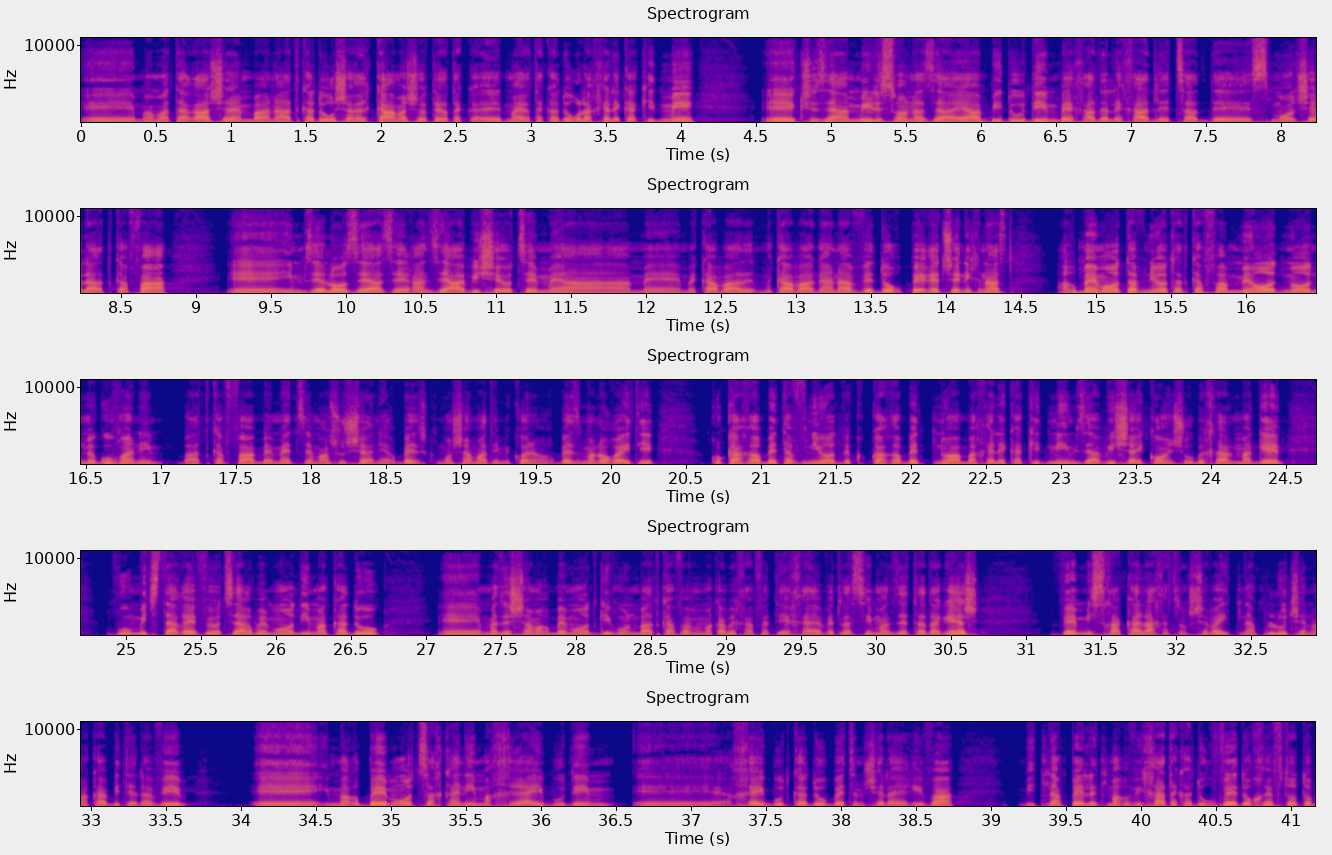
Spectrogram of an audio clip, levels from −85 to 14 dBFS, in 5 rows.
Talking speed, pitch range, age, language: 170 wpm, 110-135 Hz, 20-39, Hebrew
